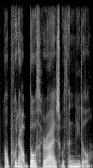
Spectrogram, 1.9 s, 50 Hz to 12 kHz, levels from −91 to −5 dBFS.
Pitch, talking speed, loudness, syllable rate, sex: 195 Hz, 285 wpm, -18 LUFS, 5.9 syllables/s, female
